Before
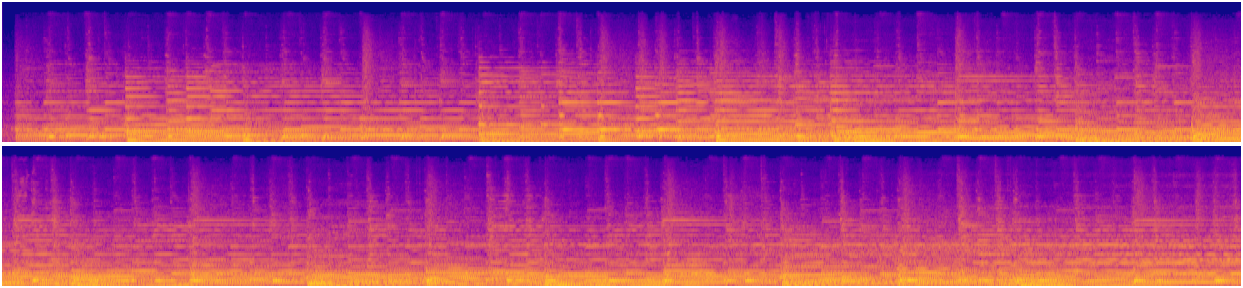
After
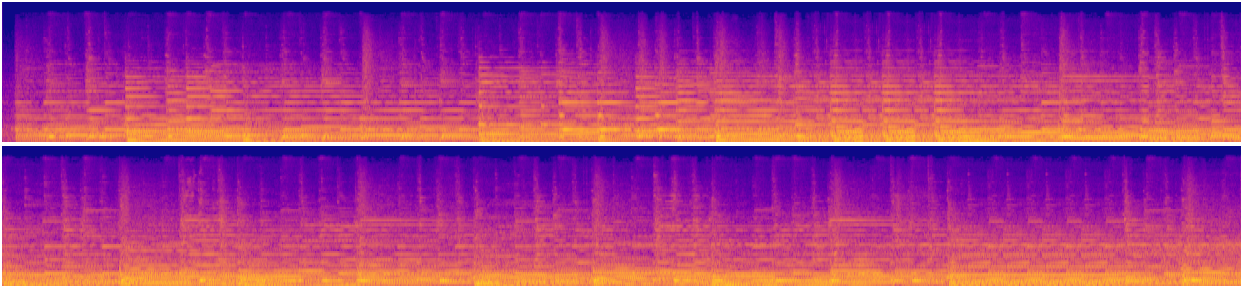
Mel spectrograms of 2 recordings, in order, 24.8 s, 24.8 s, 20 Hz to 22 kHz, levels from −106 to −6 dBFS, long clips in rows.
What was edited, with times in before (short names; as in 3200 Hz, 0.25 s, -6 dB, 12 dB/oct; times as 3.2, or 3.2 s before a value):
8.08–8.6 loop, 3 plays
15.97–16.6 copy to 10.42
20.34–20.73 loop, 4 plays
